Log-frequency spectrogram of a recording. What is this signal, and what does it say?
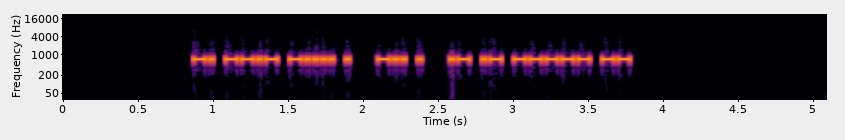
Morse code, heard as a keyed tone, about 46 wpm, 700 Hz. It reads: NQ6E DE AA0M
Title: USA Callsign DE Callsign - 4 Characters - 45wpm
